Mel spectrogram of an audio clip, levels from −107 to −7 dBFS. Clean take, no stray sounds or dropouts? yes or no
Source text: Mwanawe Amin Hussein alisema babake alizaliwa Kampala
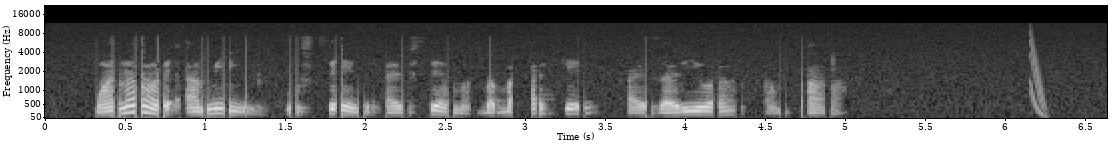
no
